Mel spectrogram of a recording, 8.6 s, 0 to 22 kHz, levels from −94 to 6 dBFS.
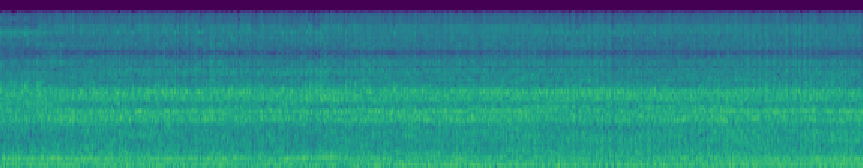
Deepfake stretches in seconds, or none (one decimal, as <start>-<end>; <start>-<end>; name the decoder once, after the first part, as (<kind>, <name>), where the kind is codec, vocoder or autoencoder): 0.9-1.6 (vocoder, BigVGAN v2); 3.1-5.0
